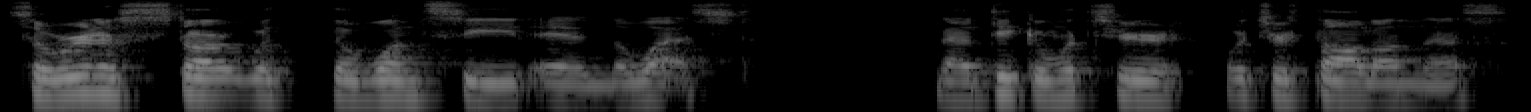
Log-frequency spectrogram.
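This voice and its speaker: A man's voice: fairly high pitch, fairly even intonation, normal speed. A man hosting a casual sports podcast who swears in banter, then talks through his picks steadily. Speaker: podcast host. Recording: dull lo-fi audio.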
